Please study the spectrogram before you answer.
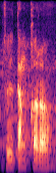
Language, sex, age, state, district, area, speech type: Odia, male, 45-60, Odisha, Kendujhar, urban, spontaneous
